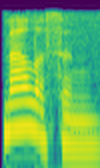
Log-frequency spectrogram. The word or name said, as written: malison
